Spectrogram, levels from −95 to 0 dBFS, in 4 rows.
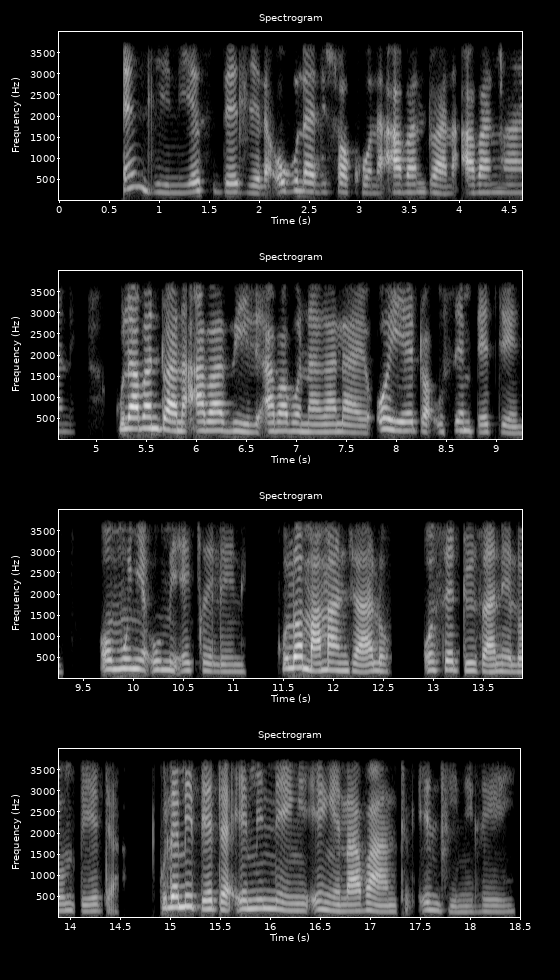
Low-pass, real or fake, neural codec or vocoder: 3.6 kHz; fake; codec, 44.1 kHz, 7.8 kbps, DAC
